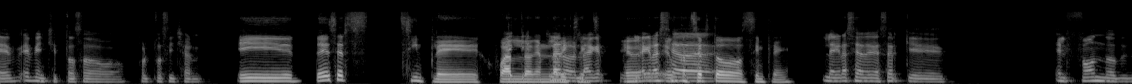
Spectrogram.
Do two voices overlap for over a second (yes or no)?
yes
